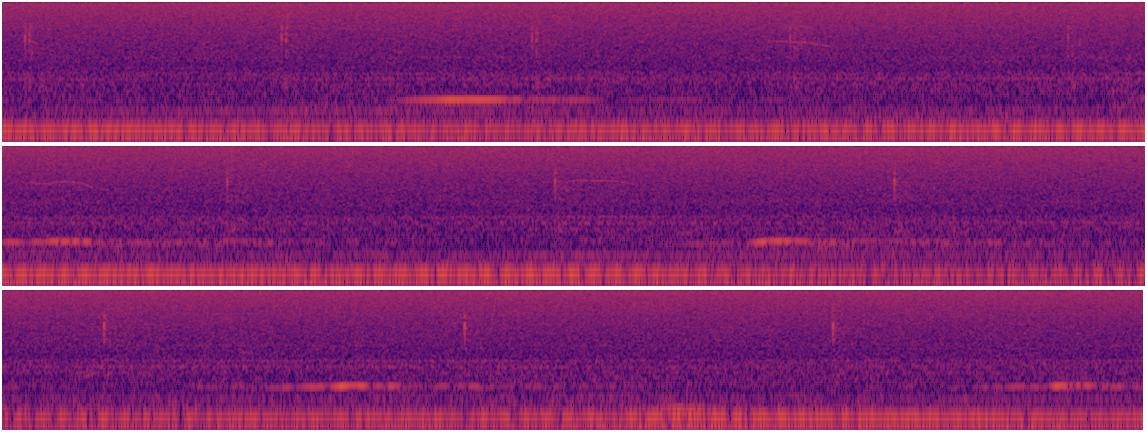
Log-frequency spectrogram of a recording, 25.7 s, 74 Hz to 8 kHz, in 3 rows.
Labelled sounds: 5.7	6.2	humpback whale, 1.8 to 2.2 kHz
8.8	9.3	humpback whale, 2.0 to 2.5 kHz
12.8	13.3	humpback whale, 2.2 to 2.6 kHz

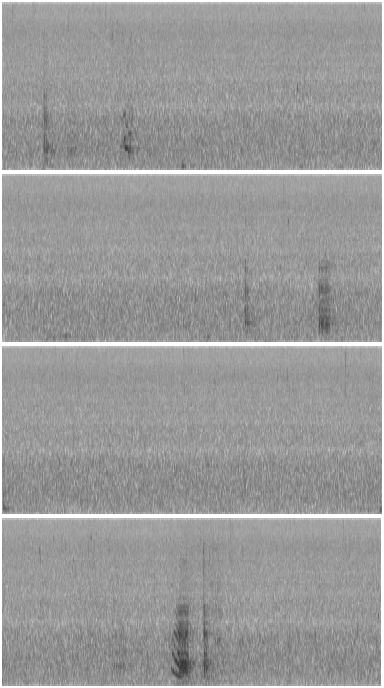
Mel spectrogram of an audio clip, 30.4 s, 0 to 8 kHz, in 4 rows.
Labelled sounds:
26.2	26.5	croaking sound likely from a nearby submerged object, 0.78 to 1.6 kHz

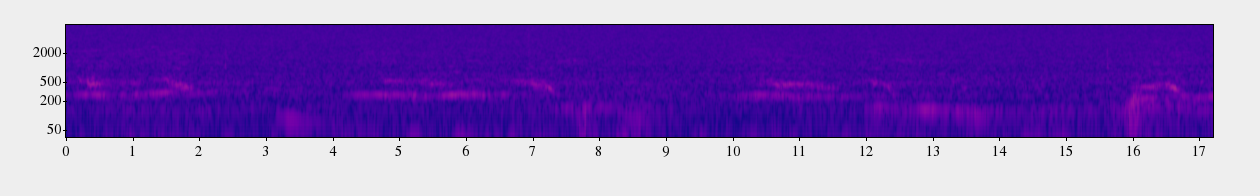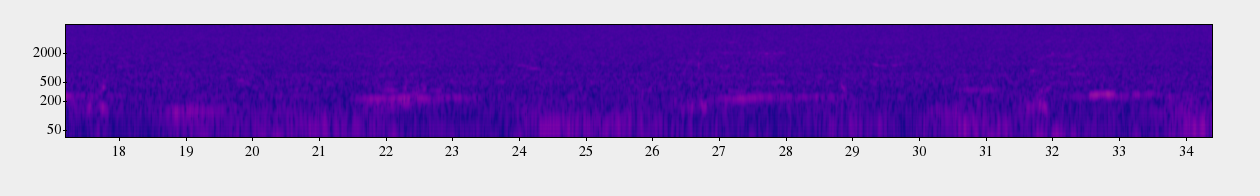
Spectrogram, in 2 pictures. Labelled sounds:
0.2	0.5	humpback whale, 2.1 to 2.5 kHz
12.4	12.6	humpback whale, 1.4 to 1.6 kHz
24.0	24.4	humpback whale, 0.90 to 1.2 kHz
29.3	29.6	humpback whale, 1.1 to 1.2 kHz

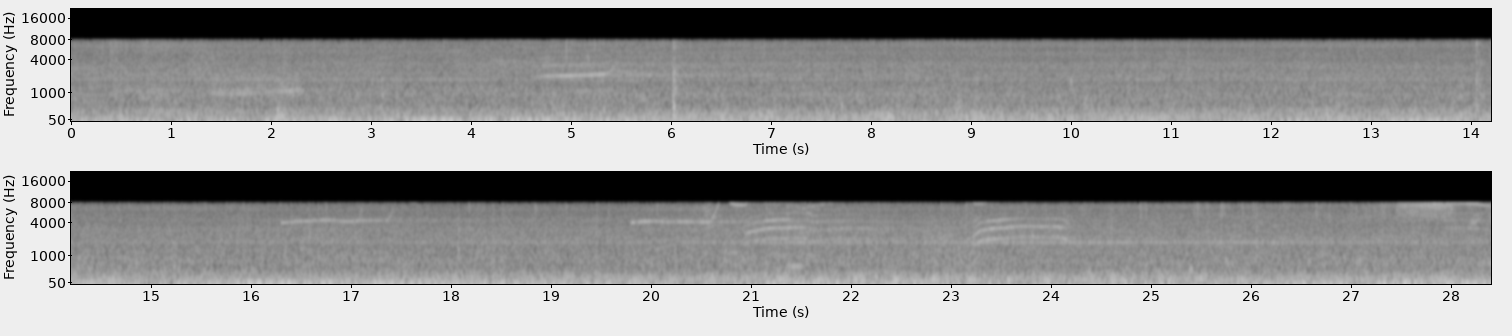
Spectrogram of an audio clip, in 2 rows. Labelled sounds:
0.2	2.5	killer whale, J pod, call S04, 0.29 to 8.0 kHz
1.9	3.5	killer whale, J pod, 7.5 to 8.0 kHz
4.5	5.8	killer whale, J pod, call S01, 1.3 to 8.0 kHz
16.2	17.7	killer whale, J pod, 3.5 to 4.9 kHz
19.7	22.6	killer whale, J pod, 1.0 to 8.0 kHz
22.9	24.2	killer whale, J pod, 1.3 to 8.0 kHz
27.2	28.3	killer whale, J pod, 2.2 to 8.0 kHz

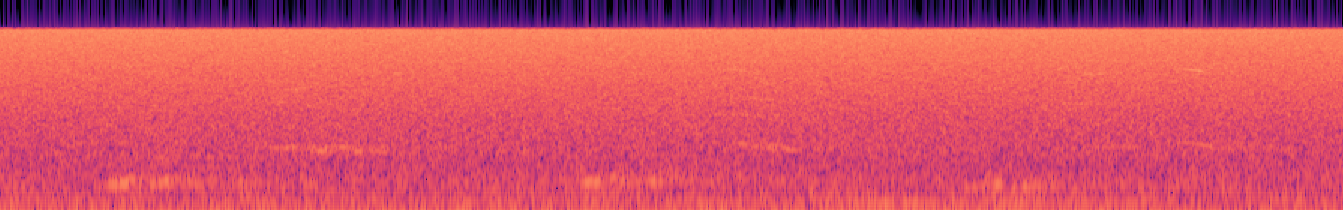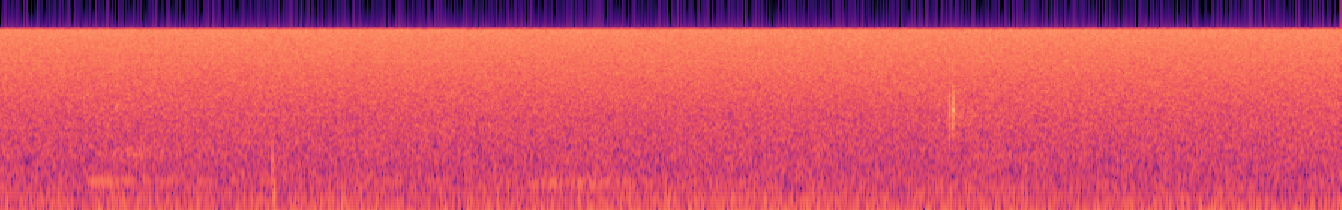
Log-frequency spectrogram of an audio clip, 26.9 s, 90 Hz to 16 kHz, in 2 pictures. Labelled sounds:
11.8	12.1	humpback whale, 2.7 to 2.9 kHz

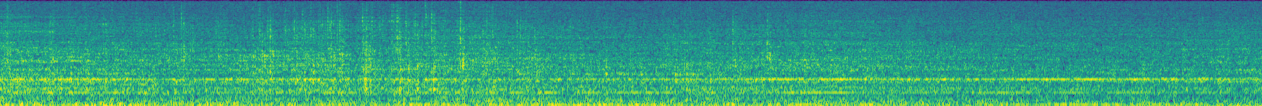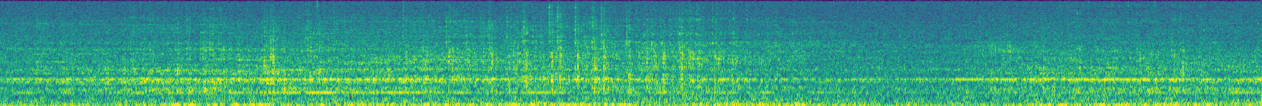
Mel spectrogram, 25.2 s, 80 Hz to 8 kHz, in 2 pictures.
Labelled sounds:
22.5	22.8	vessel noise, 2.0 to 2.2 kHz

